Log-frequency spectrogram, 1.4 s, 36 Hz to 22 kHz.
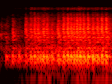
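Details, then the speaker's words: Honda VFR800 motorcycle, bench test with wheel blocked, turning the engine past compression: a rapid fluttering chatter of about eighteen pulses a second lasting roughly a second as the clutch slips at about 30 Nm, despite an earlier in-tolerance inspection and cleaned basket. "That jutdder is the clutch slipping."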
